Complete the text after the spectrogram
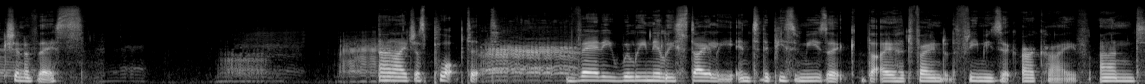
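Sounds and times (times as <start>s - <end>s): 
speech: 0.0s - 0.9s, 3.8s - 11.4s
sheep munching on hay bales bleating: 1.1s - 1.5s, 2.2s - 3.9s, 4.8s - 5.9s.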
